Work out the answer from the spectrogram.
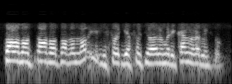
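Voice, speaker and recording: A man from the Dominican Republic calls in, earnest and telling his own story. His gravelly, slightly high voice comes through a dry, tinny phone line. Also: very fast, a loud crowd. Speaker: phone-in caller. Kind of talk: casual phone call.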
